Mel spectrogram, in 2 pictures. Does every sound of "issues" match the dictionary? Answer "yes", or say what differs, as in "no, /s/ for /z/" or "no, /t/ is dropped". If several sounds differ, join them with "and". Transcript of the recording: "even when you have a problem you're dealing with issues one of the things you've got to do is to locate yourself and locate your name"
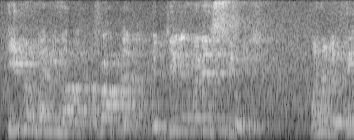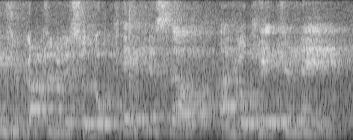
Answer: no, /s/ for /ʃ/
